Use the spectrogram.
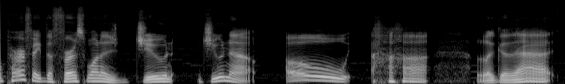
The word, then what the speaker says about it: Juneau: Pronunciation. Juneau? Oh, it's Juneau? Wait, really? Juno. Oh, no, it's Juneau.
